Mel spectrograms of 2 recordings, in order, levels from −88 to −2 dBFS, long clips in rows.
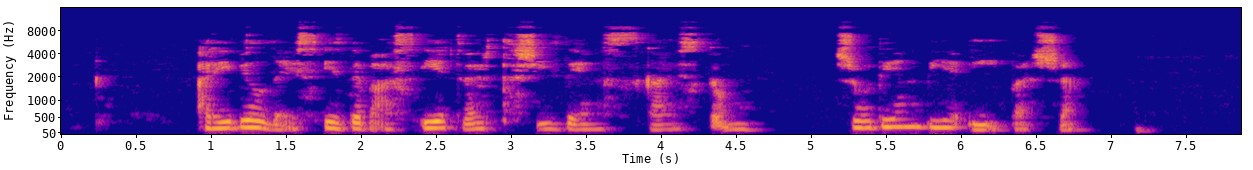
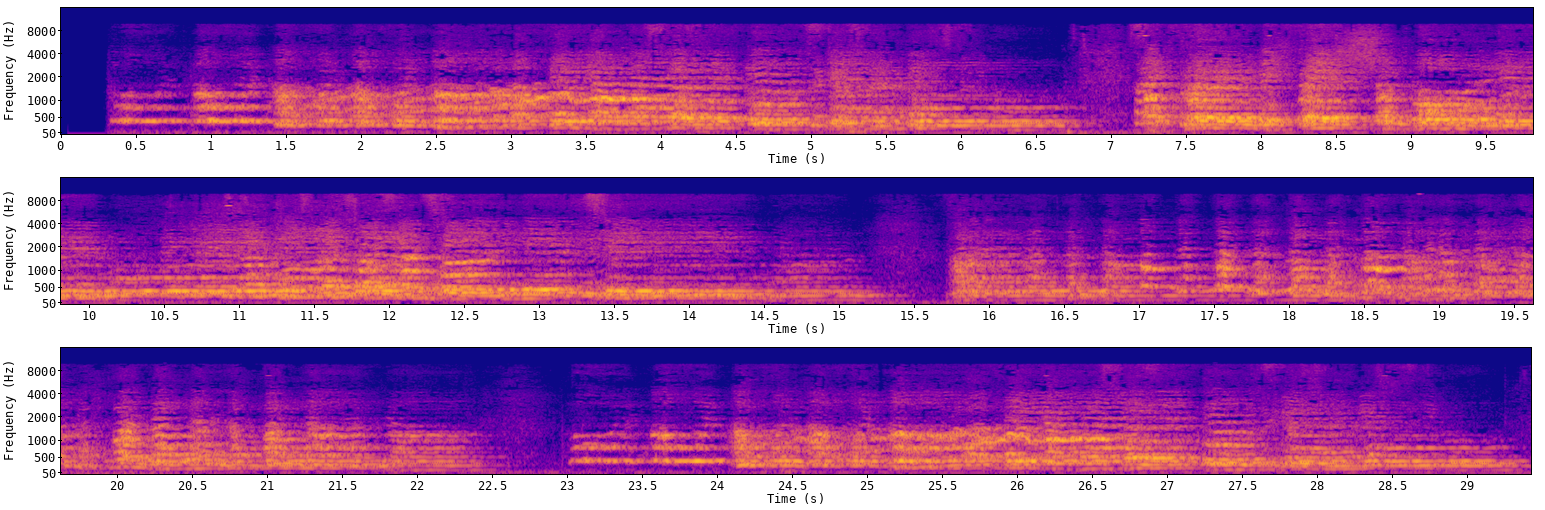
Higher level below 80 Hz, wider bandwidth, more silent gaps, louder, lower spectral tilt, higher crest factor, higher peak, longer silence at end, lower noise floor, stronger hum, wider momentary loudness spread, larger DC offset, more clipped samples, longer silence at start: second, -70 dBFS vs -54 dBFS; about the same, 9.6 kHz vs 10.5 kHz; neither; about the same, -24 LUFS vs -23 LUFS; second, -3.5 dB/octave vs -5.5 dB/octave; about the same, 22 dB vs 18 dB; about the same, -4 dBFS vs -4 dBFS; first, 0.65 s vs 0 s; first, -74 dBFS vs -51 dBFS; neither; about the same, 11 LU vs 11 LU; neither; neither; about the same, 0.25 s vs 0.35 s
